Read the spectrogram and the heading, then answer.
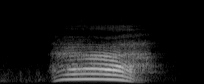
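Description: A single drawn-out human groan offered as a wordless prayer. It is voiced and sustained for about a second, then trails off as its pitch dips at the end.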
